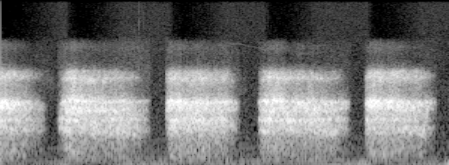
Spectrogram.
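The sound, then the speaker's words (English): Steady circular breathing through the mouth: five long, loud, airy breaths follow one another in an even rhythm with almost no pause between them, and no voices are heard. “you're doing this circular connected breath all through the mouth. It's not hyperventilation. It's just this steady.”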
